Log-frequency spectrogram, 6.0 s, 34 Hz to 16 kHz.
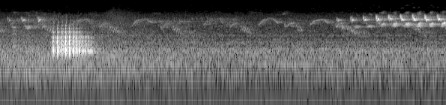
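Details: Great Spotted Woodpecker in a forest, recorded 27 February 2024: a brief, very rapid rattling burst of drumming lasting about half a second, with scattered high whistled notes from other birds and a fast run of high notes at the end.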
